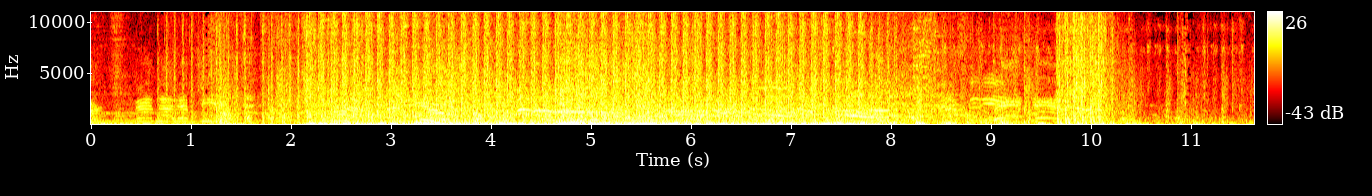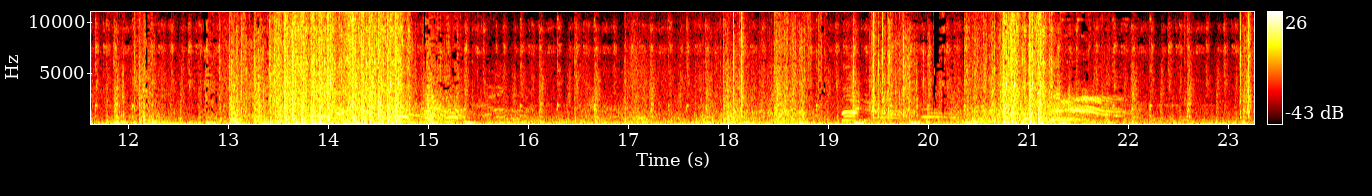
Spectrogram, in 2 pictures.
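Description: Sustained machine gun fire in Call of Duty: World at War, a dense, loud stream of automatic shots with sharp bursts and booms throughout a battle scene, with voices shouting at times amid the gunfire.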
